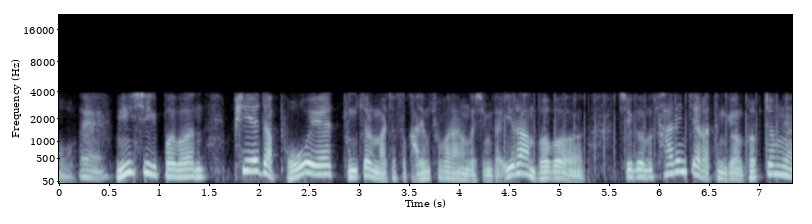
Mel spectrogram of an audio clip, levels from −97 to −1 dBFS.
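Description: Throughout, the speech carries the narrowband, slightly rough and synthetic quality of the iLBC codec, with nothing above 4 kHz, which points to its 20 ms, 15.2 kbps mode.

From 4.45 to 7.28 s a regular train of clicks ticks at about 9.9 per second, roughly thirty alike pulses, some about 5 dB above the speech. They continue through pauses, which sets them apart from codec roughness. Interference or a struggling interface is the likely cause.

From 6.44 to 6.47 s one lost iLBC frame, about 20 ms, is filled with a brief buzzy, held-vowel sound. Unlike a click, it replaces the speech, which recovers at once.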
